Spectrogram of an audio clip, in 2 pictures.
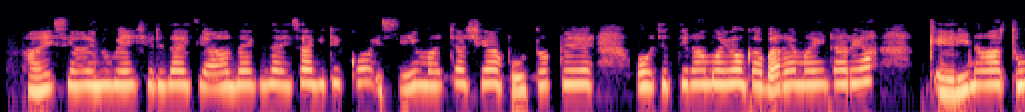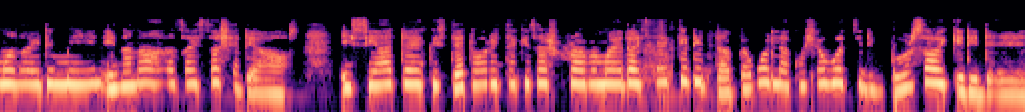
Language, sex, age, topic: Gamo, female, 25-35, government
